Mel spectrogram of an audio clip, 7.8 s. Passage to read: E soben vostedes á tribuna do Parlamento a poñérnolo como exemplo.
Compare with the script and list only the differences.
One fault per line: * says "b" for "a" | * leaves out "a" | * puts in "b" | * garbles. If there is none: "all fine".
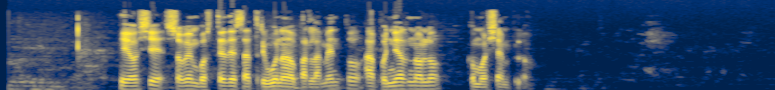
* puts in "hoxe"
